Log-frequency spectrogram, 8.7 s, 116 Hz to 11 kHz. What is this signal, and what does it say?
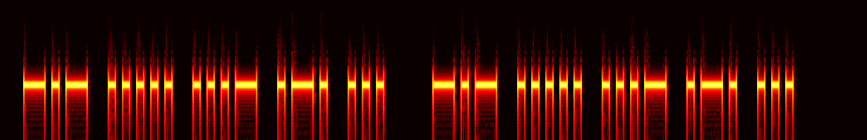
Morse code, heard as a keyed tone, about 17 wpm, 690 Hz. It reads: K5VRS K5VRS
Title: SOTA QSO Practice 17wpm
